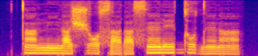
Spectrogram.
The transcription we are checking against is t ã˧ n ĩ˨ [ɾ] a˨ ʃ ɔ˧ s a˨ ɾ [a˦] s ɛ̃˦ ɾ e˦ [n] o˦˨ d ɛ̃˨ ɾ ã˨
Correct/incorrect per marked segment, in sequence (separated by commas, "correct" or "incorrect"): correct, incorrect, incorrect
